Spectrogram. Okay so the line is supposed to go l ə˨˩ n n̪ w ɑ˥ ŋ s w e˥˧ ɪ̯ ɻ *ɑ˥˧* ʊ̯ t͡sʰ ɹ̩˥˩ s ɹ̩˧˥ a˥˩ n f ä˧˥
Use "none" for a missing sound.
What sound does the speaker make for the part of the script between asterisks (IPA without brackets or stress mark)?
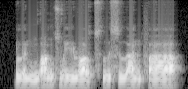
ɑ˥˧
